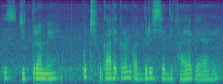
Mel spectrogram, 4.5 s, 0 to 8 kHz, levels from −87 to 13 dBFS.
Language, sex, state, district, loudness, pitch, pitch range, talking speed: Hindi, male, West Bengal, Alipurduar, -17 LUFS, 140 Hz, 130-145 Hz, 135 wpm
